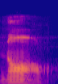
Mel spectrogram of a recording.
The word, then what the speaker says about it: nol: The other way of saying 0 would be nol. Okay. Nol. Nol. Okay. Kosong. You are now maybe curious, in terms of usage, how do you differentiate between kosong and nol?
